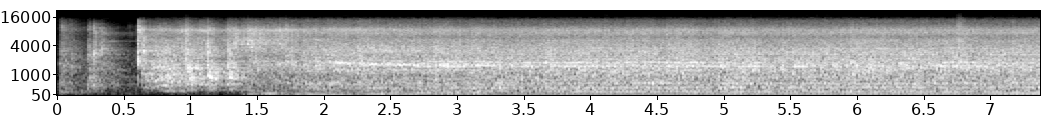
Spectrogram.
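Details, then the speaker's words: Acura TSX after drive belt replacement for belt squeal; engine catches after a brief crank and settles to a smooth, steady idle with no squeal or chirp, sounding much better. "well that sounds a lot of speaking that sounds a lot better"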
